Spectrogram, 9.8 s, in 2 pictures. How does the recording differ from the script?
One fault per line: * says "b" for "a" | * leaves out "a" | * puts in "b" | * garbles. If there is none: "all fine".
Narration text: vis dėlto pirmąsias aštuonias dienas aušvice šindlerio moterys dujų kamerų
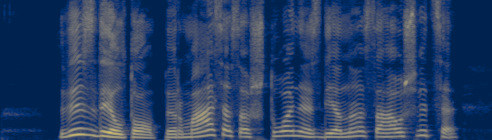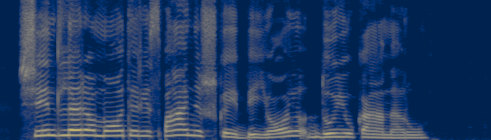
* puts in "paniškai bijojo"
